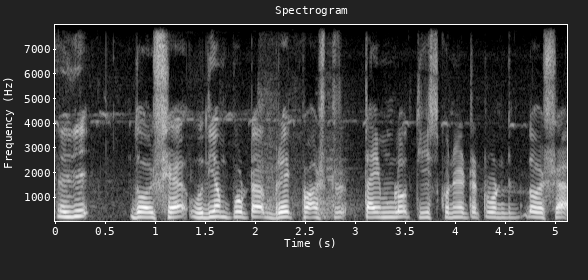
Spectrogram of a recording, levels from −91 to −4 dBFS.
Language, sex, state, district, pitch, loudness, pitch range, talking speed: Telugu, male, Andhra Pradesh, Manyam, 195 Hz, -15 LUFS, 195-210 Hz, 115 wpm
